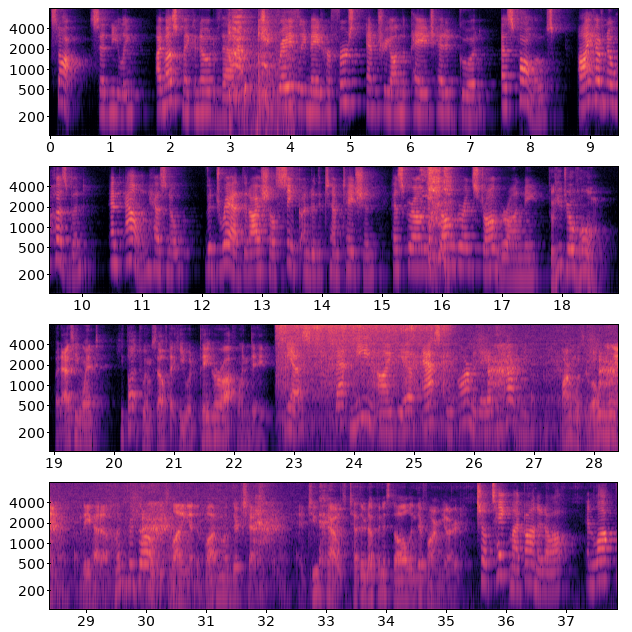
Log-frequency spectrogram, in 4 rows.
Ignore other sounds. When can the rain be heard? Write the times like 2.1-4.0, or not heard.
not heard.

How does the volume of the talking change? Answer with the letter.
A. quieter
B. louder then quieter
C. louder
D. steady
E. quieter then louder
D.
